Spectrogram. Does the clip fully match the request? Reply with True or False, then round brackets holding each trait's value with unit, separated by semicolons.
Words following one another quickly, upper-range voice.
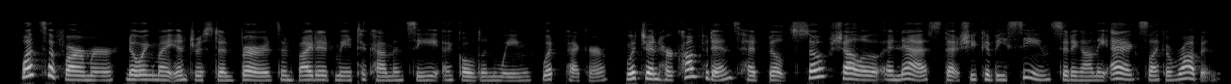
False (195 wpm; 205 Hz)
